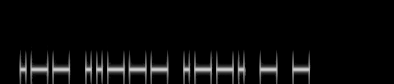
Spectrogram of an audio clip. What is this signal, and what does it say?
Morse code, heard as a keyed tone, about 22 wpm, 700 Hz. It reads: W2PTT
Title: Call Signs Repeated 2x - 22wpm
